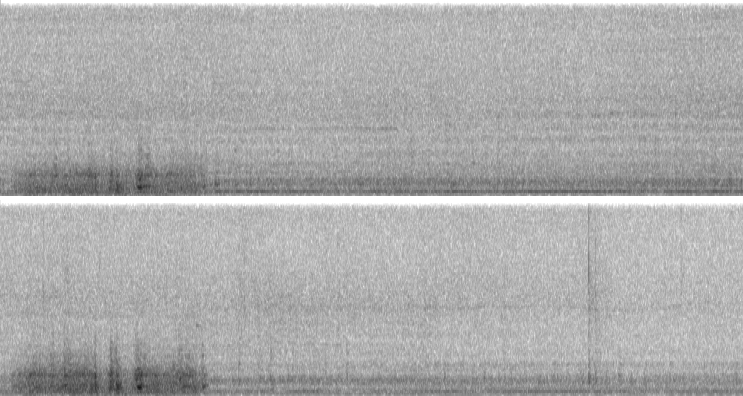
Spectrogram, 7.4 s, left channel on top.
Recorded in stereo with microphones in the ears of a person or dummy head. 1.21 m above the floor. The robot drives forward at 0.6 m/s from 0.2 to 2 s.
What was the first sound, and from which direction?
Only background noise.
